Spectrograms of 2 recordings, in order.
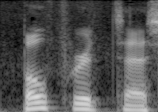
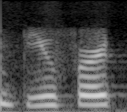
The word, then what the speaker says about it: Beaufort: Let's go to Beaufort, South Carolina. Hi. – Hi, thank you so much for having me. It's actually Beaufort, but we're way deep in the South, so don't worry about the pronunciation.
